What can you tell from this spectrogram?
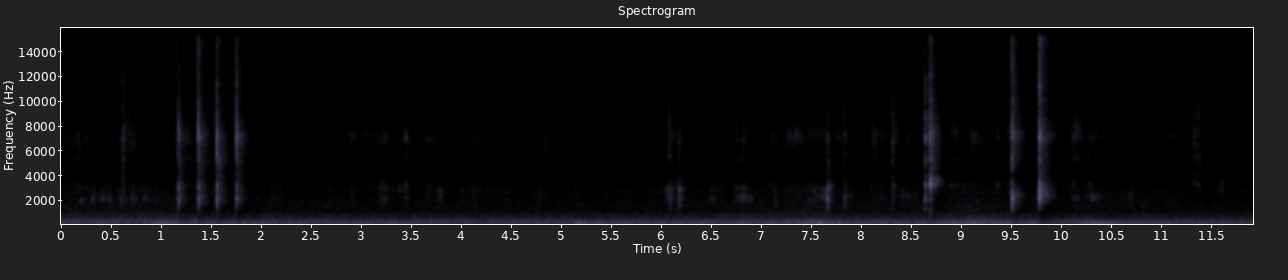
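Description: Small plastic toy doll's suitcase handled between the fingers, giving sharp plastic clicks: a quick run of four about a second in, then three more near the end as its clasp is worked.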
